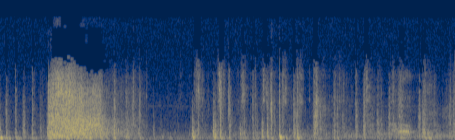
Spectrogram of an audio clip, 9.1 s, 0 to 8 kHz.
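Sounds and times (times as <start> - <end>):
scuffling and clattering knocks and movement sounds: 0.0 - 1.2, 2.1 - 9.0
gunshot in a western radio drama about an arrest: 1.0 - 2.9.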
